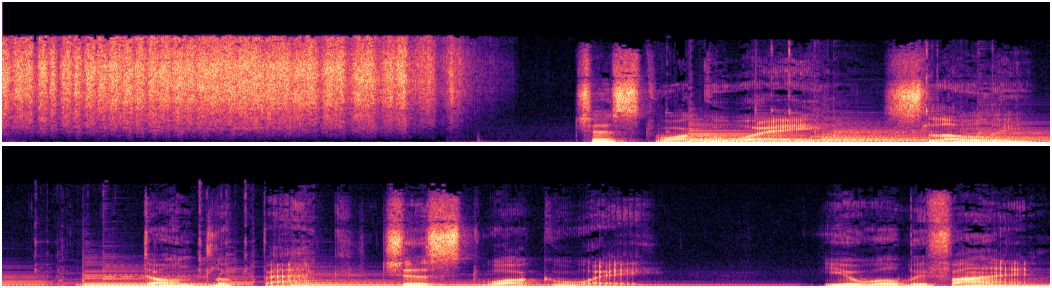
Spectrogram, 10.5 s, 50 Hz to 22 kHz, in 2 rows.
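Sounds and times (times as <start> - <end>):
rattlesnake tail rattling: 0.0 - 2.5
speech: 2.9 - 8.6, 9.3 - 10.4.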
